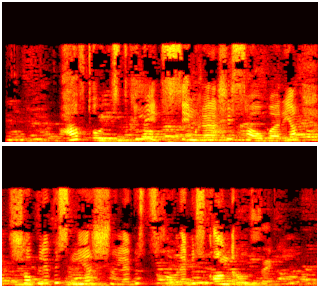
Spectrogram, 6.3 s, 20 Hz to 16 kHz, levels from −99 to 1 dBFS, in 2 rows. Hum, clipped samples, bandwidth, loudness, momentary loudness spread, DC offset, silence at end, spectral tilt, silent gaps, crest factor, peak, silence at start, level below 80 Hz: none; under 0.1%; 12 kHz; -21 LUFS; 11 LU; under 0.1%; 0 s; -1.5 dB/octave; none; 20 dB; -2 dBFS; 0.05 s; -58 dBFS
